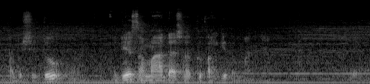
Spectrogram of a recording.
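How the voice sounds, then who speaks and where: An older man with a very low, gravelly voice tells a story in a casual way. He is animated and rises to loud bursts at the tense parts. The recording sounds roomy, with clear ambience behind him. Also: fairly quick, background noise.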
